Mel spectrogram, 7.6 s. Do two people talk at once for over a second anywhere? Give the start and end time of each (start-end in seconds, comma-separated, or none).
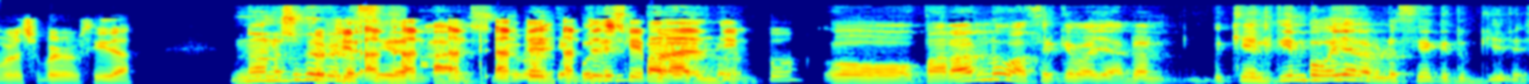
1.5-4.0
